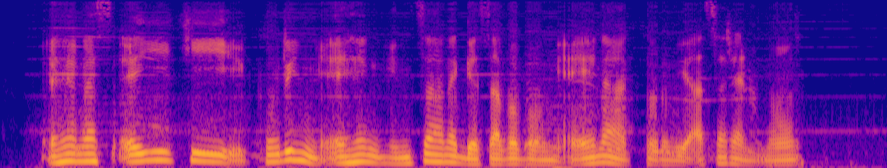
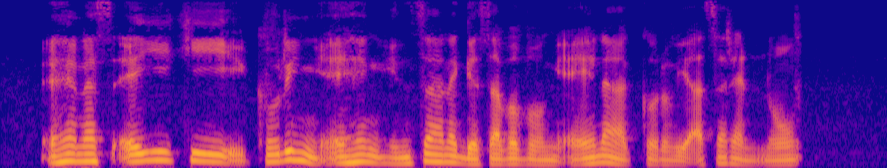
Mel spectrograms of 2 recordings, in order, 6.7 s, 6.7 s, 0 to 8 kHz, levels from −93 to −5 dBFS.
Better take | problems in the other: second | noise reduction (neural separator model SepFormer DNS4)

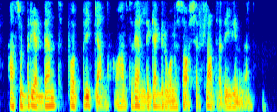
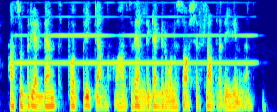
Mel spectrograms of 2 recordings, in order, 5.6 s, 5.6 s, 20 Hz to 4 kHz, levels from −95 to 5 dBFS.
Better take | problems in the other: first | background sound (Wind instrument, woodwind instrument); 12 dB below the speech

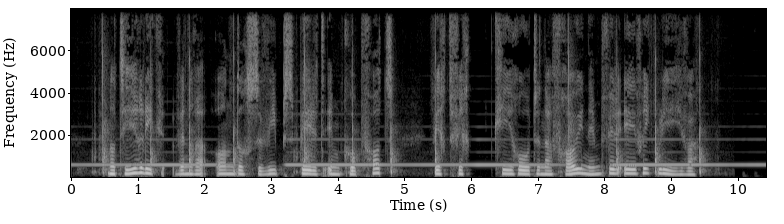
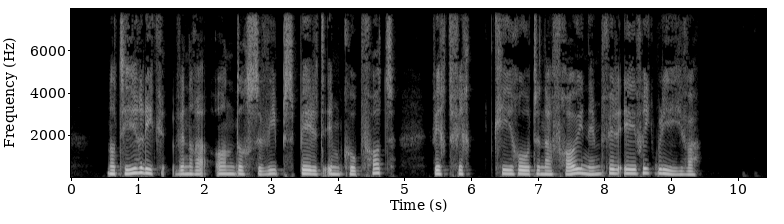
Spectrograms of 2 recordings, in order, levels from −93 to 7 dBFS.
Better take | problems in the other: second | background sound (Wind instrument, woodwind instrument + Domestic sounds, home sounds); 11 dB below the speech

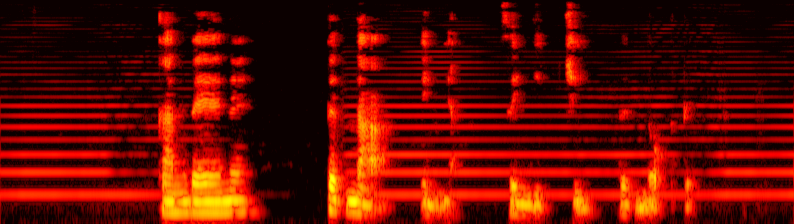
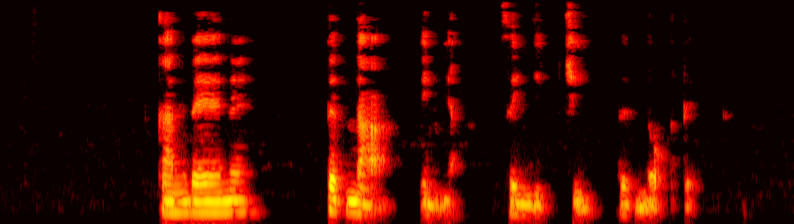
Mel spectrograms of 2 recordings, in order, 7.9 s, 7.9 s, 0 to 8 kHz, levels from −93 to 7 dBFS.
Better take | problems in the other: second | background sound (Bowed string instrument); 19 dB below the speech

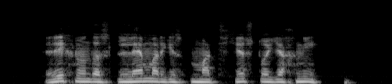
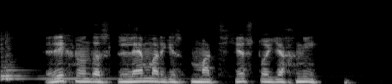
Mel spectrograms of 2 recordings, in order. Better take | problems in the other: first | background sound (Bowed string instrument); 13 dB below the speech

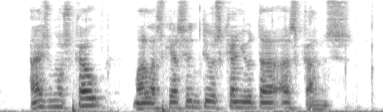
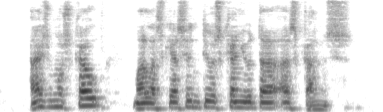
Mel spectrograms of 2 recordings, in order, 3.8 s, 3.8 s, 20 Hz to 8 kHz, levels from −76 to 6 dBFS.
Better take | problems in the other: second | background sound (Computer keyboard + Bass drum); 13 dB below the speech

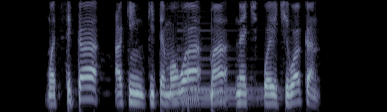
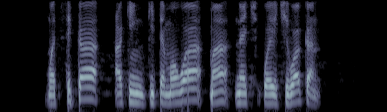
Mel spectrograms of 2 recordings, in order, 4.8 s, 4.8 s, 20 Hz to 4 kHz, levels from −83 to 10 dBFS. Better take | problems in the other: second | noise reduction (neural mask model RNNoise)

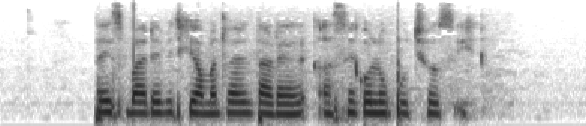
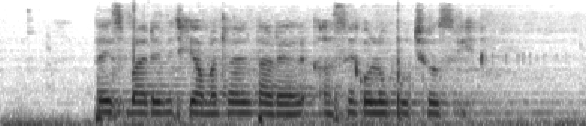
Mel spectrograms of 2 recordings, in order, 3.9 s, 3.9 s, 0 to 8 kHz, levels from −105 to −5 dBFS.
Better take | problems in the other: first | background sound (Wind / Bird); 18 dB below the speech // room echo; dies away in 0.8 s

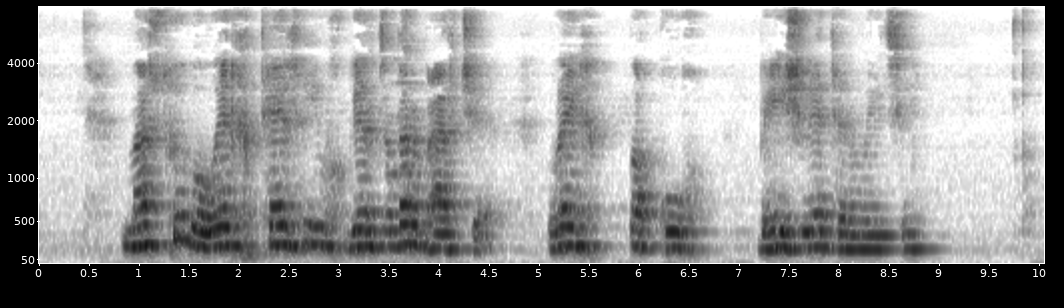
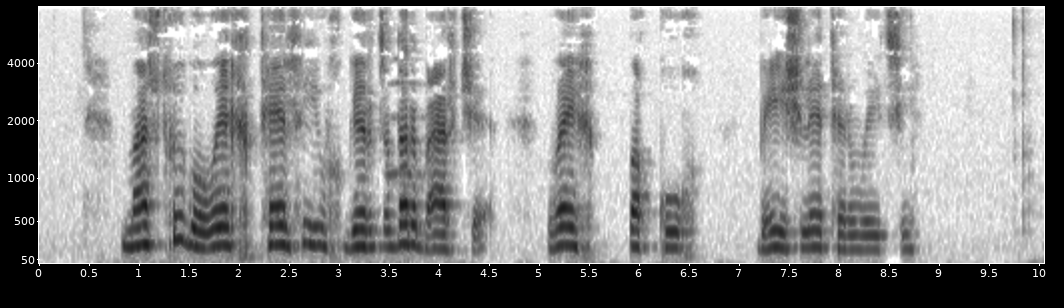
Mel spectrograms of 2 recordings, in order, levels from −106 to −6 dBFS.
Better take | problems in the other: second | room echo; dies away in 0.6 s

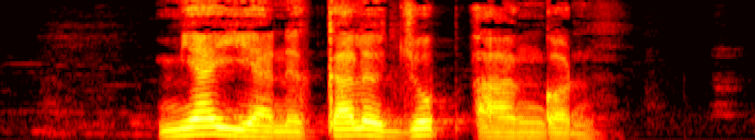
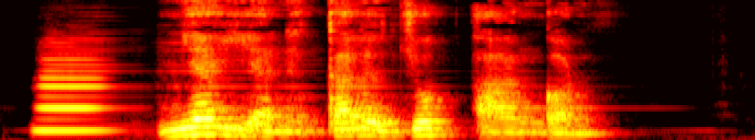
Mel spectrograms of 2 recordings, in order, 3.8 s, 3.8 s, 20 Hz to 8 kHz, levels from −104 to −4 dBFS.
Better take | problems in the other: first | noise reduction (neural mask model DeepFilterNet 3)

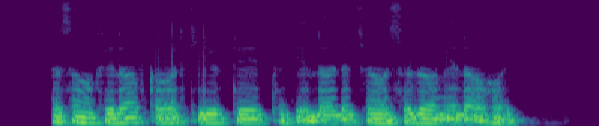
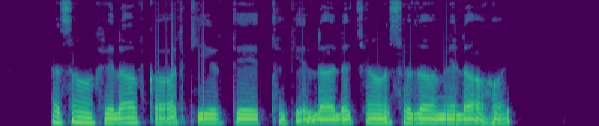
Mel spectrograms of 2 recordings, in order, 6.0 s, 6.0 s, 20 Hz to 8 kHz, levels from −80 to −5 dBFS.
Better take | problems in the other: second | room echo; dies away in 0.4 s

